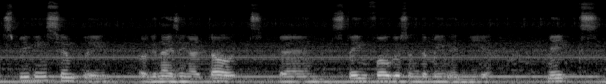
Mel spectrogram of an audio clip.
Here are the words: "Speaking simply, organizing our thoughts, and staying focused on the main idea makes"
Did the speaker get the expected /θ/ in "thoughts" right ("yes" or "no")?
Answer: no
